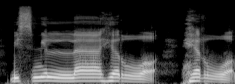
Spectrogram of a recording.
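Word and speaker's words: بسم الله الرحمن الرحيم: Bismillahirrahmani, bukan hirra. Bismillahirrahmanirrahim, bukan he. Hi, tengah lidahnya diangkat. Bismillahirrahmanirrahim. Jelas i-nya, nggak jadi e.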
